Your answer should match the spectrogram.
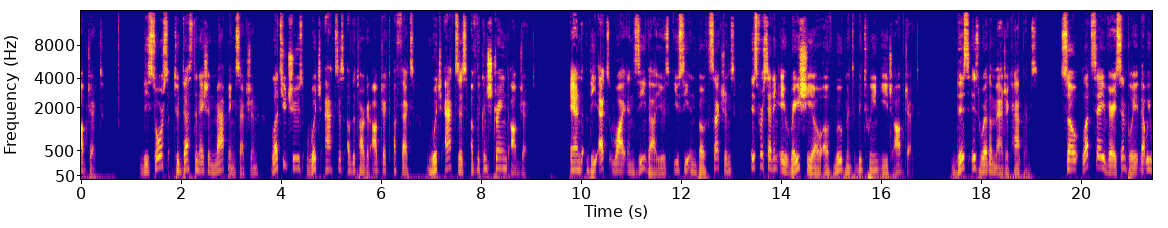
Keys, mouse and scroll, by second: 3.4 click, 5.8 click, 10.4 click, 15.5 click, 18.1 click.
